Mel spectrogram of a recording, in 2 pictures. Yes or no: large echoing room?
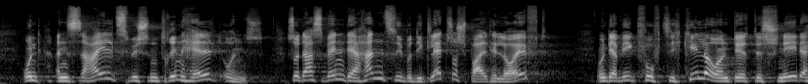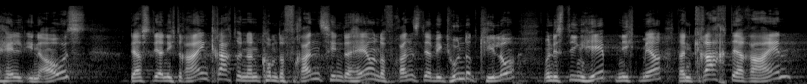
yes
